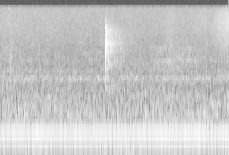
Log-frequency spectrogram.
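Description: Quiet room tone with a steady low hum and one sharp click about a second in.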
